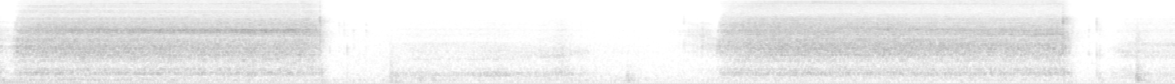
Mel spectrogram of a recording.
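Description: Two long draws on a dual-coil rebuildable dripping atomizer fired on a mechanical box mod, each a steady hiss of about two and a half seconds with a quiet pause between.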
